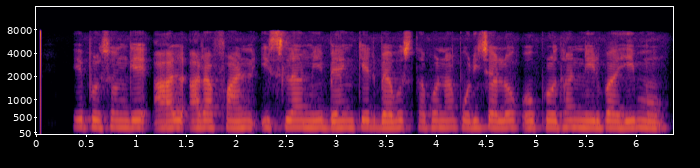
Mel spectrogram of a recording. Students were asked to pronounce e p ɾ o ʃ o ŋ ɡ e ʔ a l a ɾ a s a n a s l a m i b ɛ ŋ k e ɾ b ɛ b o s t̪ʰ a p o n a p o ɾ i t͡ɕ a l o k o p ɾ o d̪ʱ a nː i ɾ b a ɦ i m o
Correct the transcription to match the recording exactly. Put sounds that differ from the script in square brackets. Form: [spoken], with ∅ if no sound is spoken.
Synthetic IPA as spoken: e p ɾ o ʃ o ŋ ɡ e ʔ a l a ɾ a [f] a n [i] s l a m i b ɛ ŋ k e ɾ b ɛ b o s t̪ʰ a p o n a p o ɾ i t͡ɕ a l o k o p ɾ o d̪ʱ a nː i ɾ b a ɦ i m o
